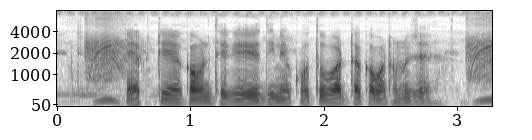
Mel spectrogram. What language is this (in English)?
Bangla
